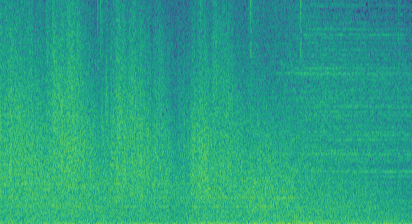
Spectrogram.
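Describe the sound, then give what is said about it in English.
The apocalyptic blast of an exploding star, rendered as a loud, dense, continuous roaring rumble with heavy low-end weight, holding steady throughout without distinct separate bangs. “Pluto to the apocalyptic blast of an exploding star”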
